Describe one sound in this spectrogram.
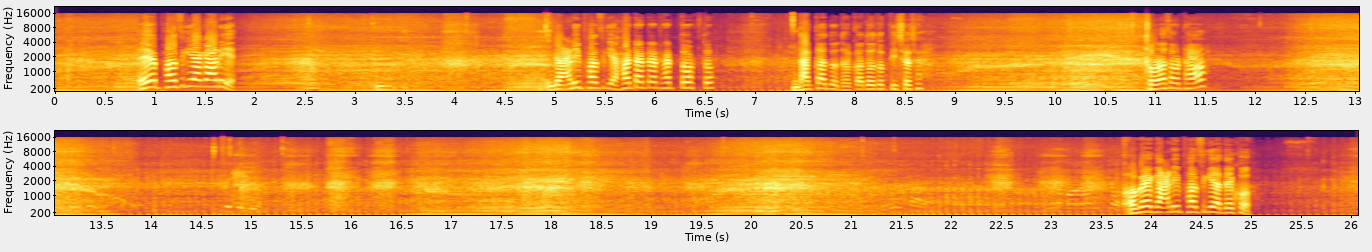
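A motorcycle engine revs up sharply in short bursts, again and again.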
